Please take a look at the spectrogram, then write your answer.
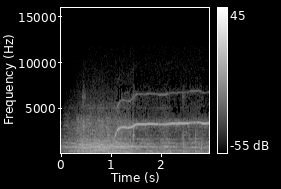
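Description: A loud, dense din of an angry crowd, mostly young people, shouting together outside police headquarters in Palermo as officers escort Provenzano into the building, with a piercing high whistle that rises and then holds steady over the noise for the last two seconds.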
